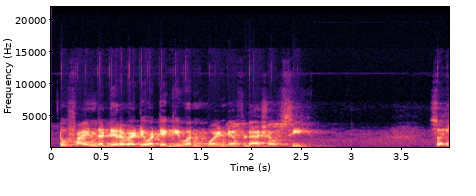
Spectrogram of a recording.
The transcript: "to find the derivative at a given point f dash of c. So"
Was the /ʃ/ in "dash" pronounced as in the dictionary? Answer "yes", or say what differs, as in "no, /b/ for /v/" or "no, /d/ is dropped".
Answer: yes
